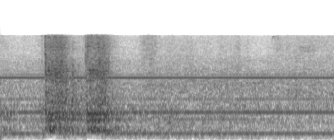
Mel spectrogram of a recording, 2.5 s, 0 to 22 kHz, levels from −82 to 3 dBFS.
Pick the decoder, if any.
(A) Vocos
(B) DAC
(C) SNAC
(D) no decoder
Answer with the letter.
D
